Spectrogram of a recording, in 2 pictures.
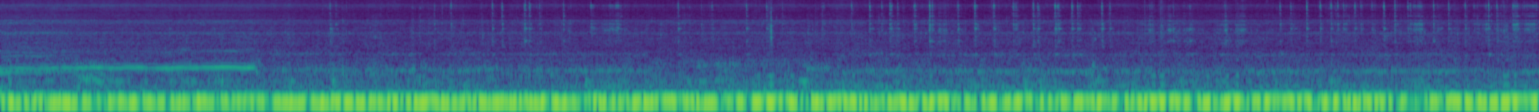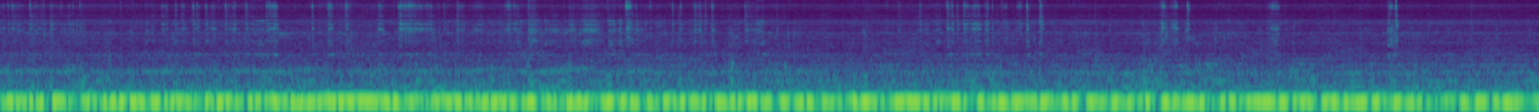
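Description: Outboard motor idling with a steady low hum while the boat works crab pots, with a short rising whine in the first couple of seconds. Light clinks and rattles of the wire crab pot and gear come through over the hum.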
